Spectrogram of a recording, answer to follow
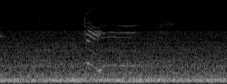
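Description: Steady car-cabin road rumble from a moving car, with one brief high-pitched squeal about a second in that rises and then holds.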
